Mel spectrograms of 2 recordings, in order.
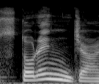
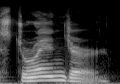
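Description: First: Japanese-style vowels are inserted between the consonants. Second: The consonants are said without inserted vowels. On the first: The speaker calls it wrong. "このストレンジャーにならないように" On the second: The speaker calls it right. "R を聞かせてstranger"

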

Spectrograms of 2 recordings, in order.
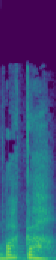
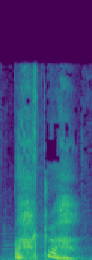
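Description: First: It is said in a sulky, pouty tone. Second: It is said in a tearful, crying voice. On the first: The speaker is seeking attention after being worried. "甘えた感じみたいに言う時も" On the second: The speaker is hurt or upset. "今ちょっと泣き顔で言ってみましたけれども"

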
